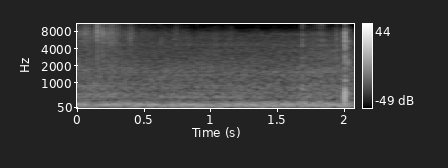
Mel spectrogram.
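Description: Steady low hum of nearby factory machinery under a constant wash of background noise.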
